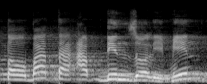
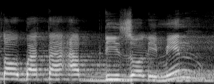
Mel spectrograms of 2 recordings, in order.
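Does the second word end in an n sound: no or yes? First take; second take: yes; no. First: The second word ends with an n sound. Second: The second word ends without an n sound. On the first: The repentance of a servant who does wrong. The speaker calls it right. "kalau taubata abdin zolimin tobatnya hamba yang zolim" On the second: The repentance of the servant, who is the wrongdoer. The speaker calls it wrong. "kalau dibacanya taubata abdi zolimin maknanya di tobatnya hamba si zolim"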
